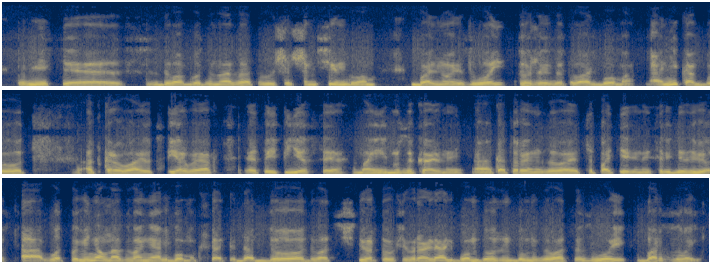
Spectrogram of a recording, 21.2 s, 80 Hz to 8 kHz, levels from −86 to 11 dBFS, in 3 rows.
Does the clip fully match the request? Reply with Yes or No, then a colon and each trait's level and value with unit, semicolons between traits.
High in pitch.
No: very low, 95 Hz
